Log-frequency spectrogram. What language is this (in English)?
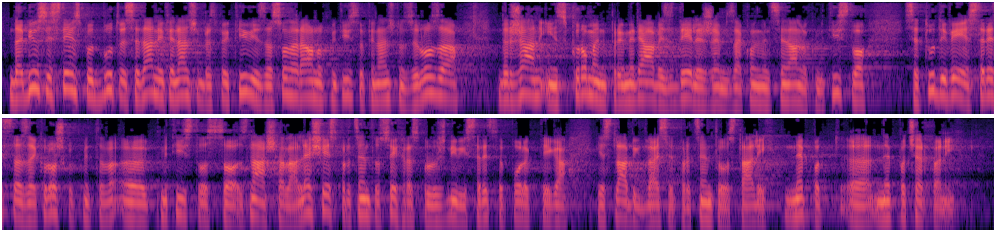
Slovenian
